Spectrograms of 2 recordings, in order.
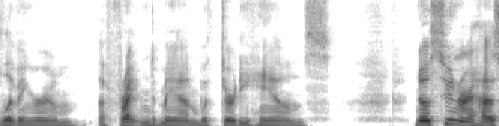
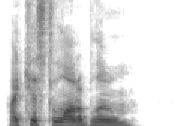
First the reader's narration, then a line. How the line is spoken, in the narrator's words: he blurts out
